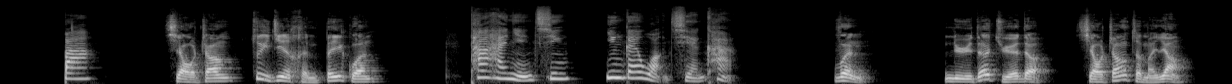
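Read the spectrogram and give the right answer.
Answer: 他还年轻,不应该悲观,应该往前看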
